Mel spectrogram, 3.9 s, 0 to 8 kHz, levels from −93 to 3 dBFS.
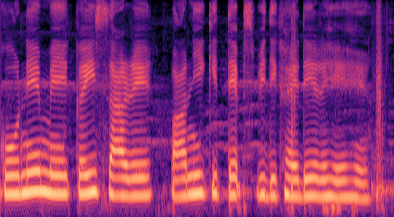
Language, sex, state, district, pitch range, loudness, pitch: Hindi, female, Arunachal Pradesh, Longding, 200-230 Hz, -14 LUFS, 210 Hz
